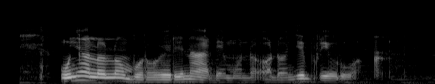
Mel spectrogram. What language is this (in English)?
Luo (Kenya and Tanzania)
